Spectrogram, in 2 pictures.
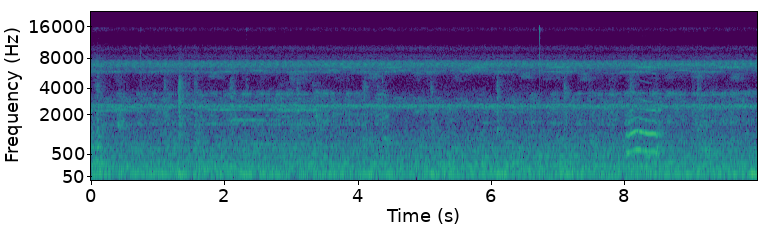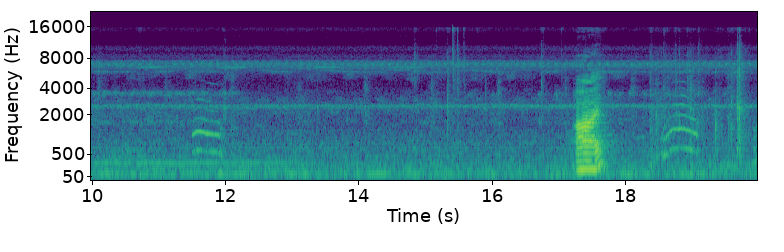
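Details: A cat mews several times, short faint rising-falling calls spaced a few seconds apart, then one loud meow and a final softer one near the end, over a quiet steady background hum.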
